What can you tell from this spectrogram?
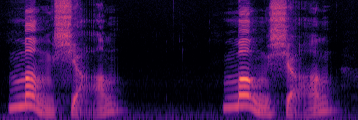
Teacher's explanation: fourth tone, third tone.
